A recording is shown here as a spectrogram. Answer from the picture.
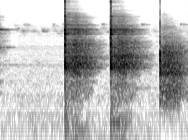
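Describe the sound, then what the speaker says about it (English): Three sharp metallic taps of a hammer on a punch, driving out the clutch gear of a Remax hedge trimmer, each ringing briefly and spaced about half a second apart, close and alone. "Take a punch, set it on top of there, and then you're going to take a hammer and very lightly"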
